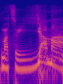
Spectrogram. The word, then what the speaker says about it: Matsuyama: You didn't say it right. It's Matsuyama.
